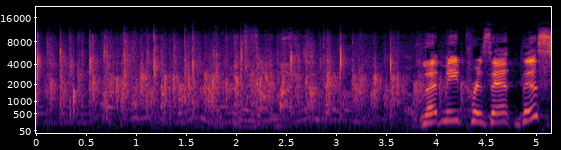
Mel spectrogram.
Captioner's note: applause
